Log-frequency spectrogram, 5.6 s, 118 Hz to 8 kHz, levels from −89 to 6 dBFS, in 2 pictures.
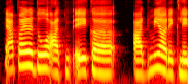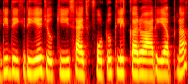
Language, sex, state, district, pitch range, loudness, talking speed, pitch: Hindi, female, Odisha, Khordha, 195-220 Hz, -17 LUFS, 210 wpm, 205 Hz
